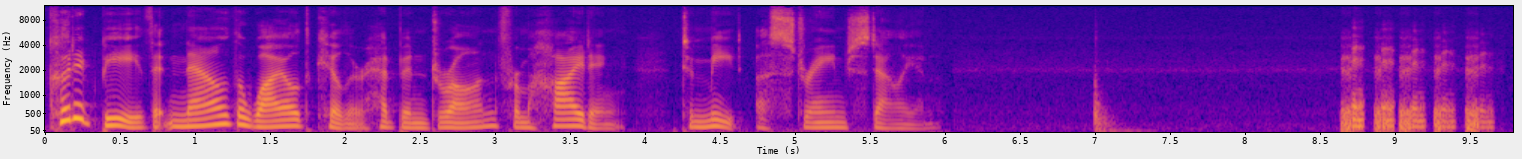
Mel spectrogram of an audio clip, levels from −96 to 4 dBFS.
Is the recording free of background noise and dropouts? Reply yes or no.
no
